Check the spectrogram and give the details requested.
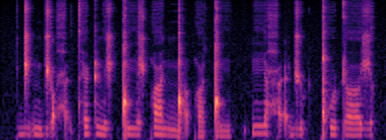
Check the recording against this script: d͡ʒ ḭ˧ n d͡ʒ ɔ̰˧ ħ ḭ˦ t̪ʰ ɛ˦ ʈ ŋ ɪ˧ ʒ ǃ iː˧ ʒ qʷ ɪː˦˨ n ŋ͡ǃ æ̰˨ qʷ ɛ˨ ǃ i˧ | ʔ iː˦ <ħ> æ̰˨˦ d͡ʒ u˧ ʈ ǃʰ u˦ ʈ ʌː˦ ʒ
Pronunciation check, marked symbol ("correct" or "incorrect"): correct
